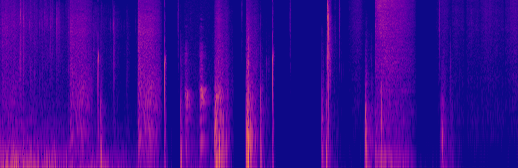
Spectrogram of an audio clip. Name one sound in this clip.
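Blocks break with short, dull thuds.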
